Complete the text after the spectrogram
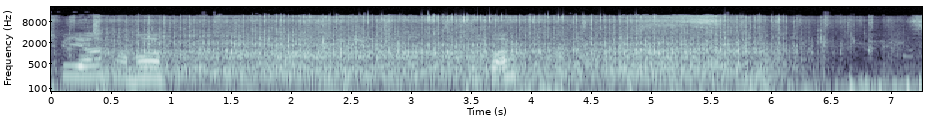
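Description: A lawnmower engine roars steadily nearby.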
